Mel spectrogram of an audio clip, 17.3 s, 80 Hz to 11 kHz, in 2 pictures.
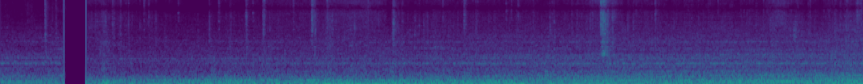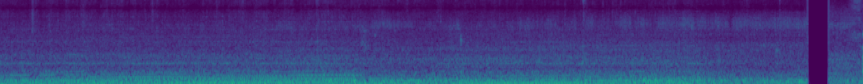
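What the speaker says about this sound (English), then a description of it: "First time with the Legend in 6th gear." A 1995 Acura Legend LS with a six-speed manual and a freshly overhauled engine cruises in sixth gear. A steady, loud engine and road drone fills the cabin from start to finish, with no talking.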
